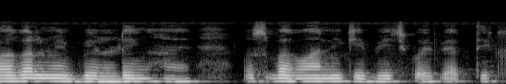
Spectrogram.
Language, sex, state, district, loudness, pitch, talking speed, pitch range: Hindi, female, Bihar, Kaimur, -17 LUFS, 140 Hz, 120 wpm, 135-145 Hz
